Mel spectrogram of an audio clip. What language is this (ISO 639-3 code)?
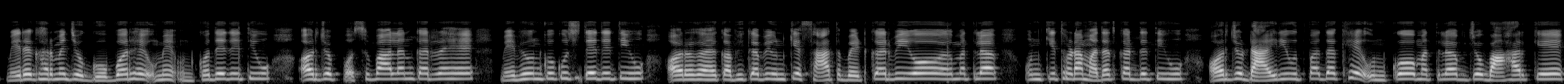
hin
